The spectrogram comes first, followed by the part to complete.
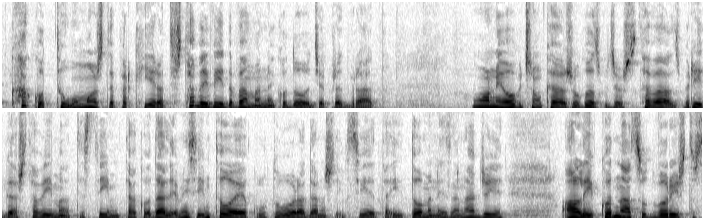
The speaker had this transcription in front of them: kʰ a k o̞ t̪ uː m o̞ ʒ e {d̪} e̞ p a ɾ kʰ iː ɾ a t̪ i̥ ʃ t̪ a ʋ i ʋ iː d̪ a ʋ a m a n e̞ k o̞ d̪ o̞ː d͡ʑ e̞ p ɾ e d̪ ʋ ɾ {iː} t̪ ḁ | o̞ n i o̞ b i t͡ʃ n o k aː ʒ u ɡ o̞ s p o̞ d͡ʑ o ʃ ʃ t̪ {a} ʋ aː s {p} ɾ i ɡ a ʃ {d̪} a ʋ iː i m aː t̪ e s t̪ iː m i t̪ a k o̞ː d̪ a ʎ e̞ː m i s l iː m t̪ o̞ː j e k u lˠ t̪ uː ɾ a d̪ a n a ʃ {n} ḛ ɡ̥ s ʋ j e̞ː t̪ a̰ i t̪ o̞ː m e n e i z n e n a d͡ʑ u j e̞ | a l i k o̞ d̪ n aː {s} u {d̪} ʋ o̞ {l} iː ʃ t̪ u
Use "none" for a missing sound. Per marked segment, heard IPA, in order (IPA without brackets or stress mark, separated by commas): t̪, aː, a, b, t̪, ɲ, s, d̪, ɾ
